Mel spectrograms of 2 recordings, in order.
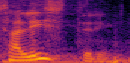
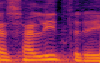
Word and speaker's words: salitre: La verdad que lo vimos claro desde el primer momento, porque nosotros en Barbate se dice salistre. – Claro, claro. – Está mal dicho.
